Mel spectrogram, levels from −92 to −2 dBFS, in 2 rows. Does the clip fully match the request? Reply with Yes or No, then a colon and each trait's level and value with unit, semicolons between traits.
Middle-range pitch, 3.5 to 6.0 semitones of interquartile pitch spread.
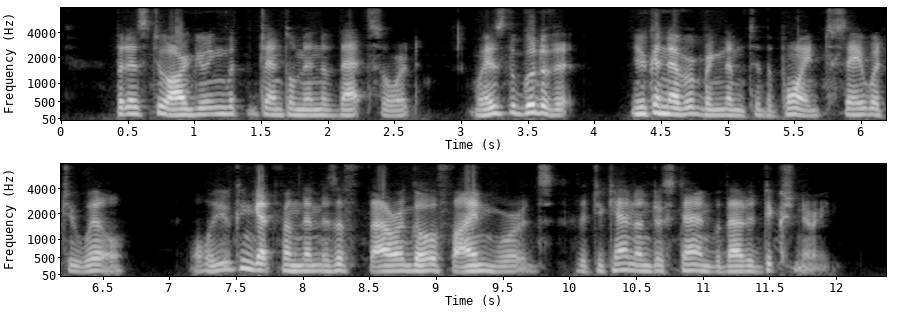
No: medium, 150 Hz; average, 2.9 semitones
